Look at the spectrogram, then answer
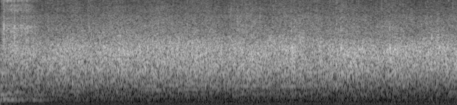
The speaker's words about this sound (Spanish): Dale un aplauso a Dios, hermano, a su nombre, gloria.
